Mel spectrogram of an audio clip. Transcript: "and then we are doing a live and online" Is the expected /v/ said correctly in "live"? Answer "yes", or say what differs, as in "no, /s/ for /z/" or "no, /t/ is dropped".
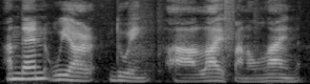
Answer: no, /f/ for /v/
